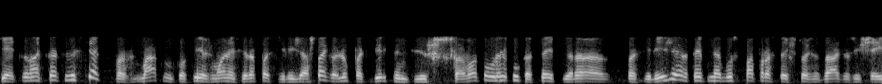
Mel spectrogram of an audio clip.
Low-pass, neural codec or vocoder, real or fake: 3.6 kHz; vocoder, 44.1 kHz, 128 mel bands every 512 samples, BigVGAN v2; fake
